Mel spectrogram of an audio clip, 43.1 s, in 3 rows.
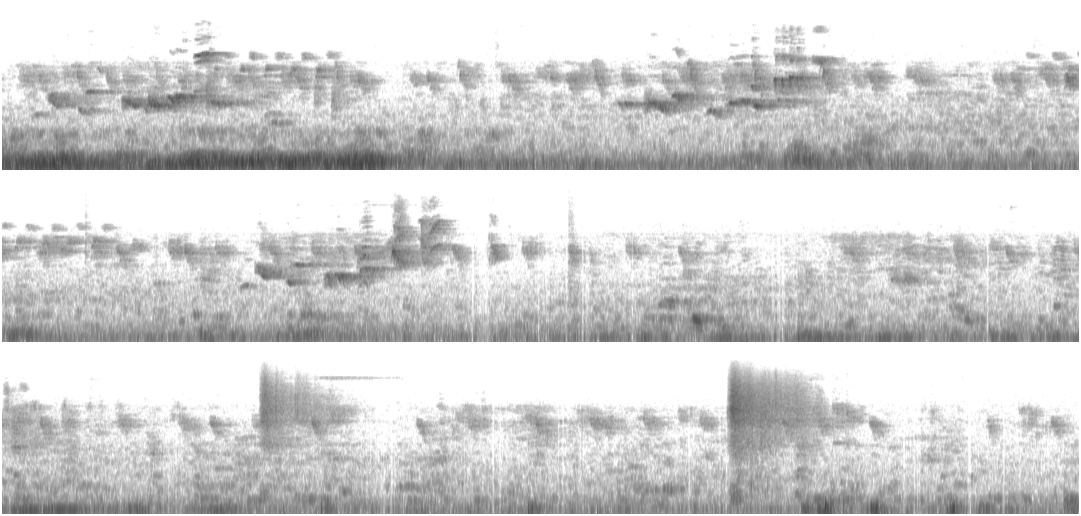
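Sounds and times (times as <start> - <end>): low rumble: 0.0 - 7.5
small birds chirping: 0.2 - 43.0.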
